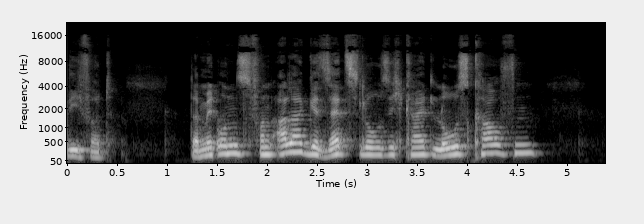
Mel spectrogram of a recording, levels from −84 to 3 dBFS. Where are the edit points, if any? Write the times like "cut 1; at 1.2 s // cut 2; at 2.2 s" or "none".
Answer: cut 1; at 1.5 s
